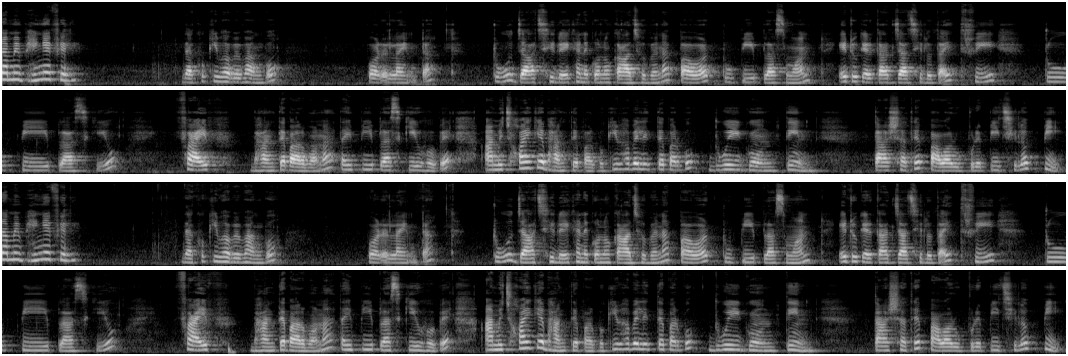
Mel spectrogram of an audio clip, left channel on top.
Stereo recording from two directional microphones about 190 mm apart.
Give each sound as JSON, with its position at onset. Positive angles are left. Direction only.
{"t": 0.0, "sound": "speech", "side_deg": -40}
{"t": 1.8, "sound": "a woman's voice", "side_deg": -50}
{"t": 20.1, "sound": "speech", "side_deg": -35}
